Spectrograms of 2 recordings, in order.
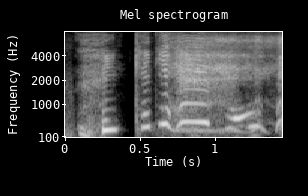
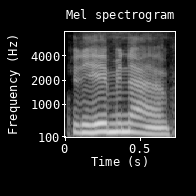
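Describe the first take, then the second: First: High, slow, through a laugh. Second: Much louder, testing the line; loud mic check. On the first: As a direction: giggle through the question. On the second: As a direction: raise your voice to be heard. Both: Real, not acted.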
